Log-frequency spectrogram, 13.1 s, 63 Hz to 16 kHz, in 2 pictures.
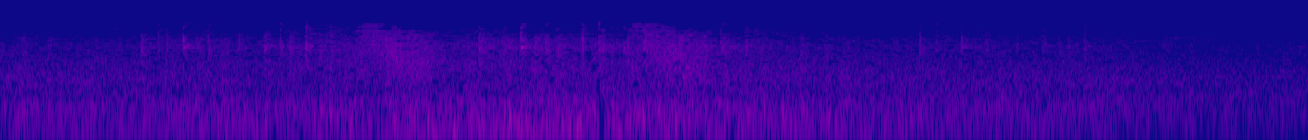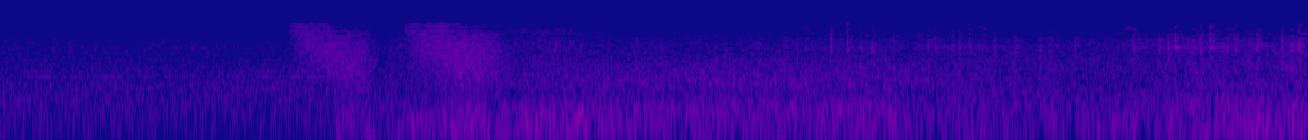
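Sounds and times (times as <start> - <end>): mechanical rushing sound effect: 1.6 - 4.2, 8.0 - 11.2.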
